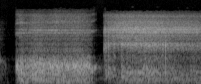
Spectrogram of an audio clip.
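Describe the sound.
A voice imitates a villain's heavy, menacing mechanical breathing: two long, harsh, rasping breaths with a short pause between them, the first noticeably louder and rougher than the second.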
